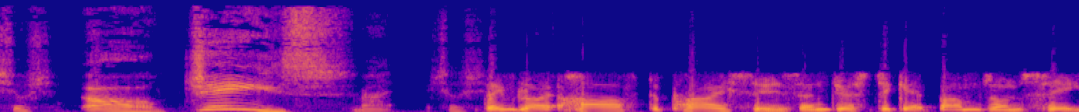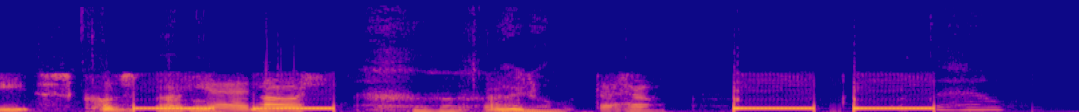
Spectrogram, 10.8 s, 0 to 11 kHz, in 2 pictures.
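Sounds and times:
speech: 0.0 - 9.2
telephone ringing during a live radio show: 6.0 - 7.1, 9.1 - 10.1.

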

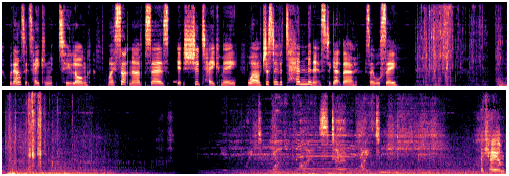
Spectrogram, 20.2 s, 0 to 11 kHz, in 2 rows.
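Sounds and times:
speech: 0.2 - 8.5, 19.8 - 20.1
car driving into a town with oncoming traffic: 8.3 - 20.1.

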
